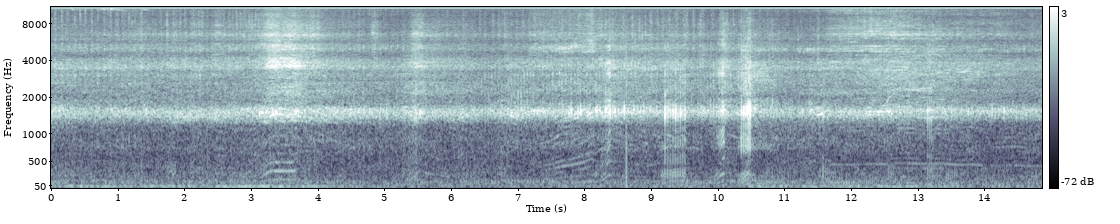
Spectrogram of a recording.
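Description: Dirt bike and other vehicle engines in a slow procession, revving up and down over a steady low rumble. A couple of sharp, louder sounds come about nine to ten seconds in.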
